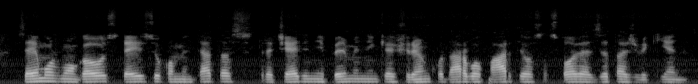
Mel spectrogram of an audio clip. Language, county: Lithuanian, Marijampolė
